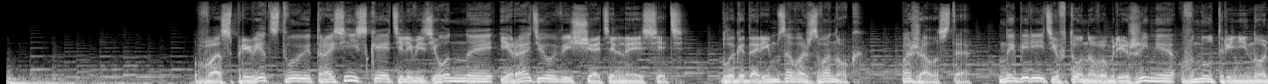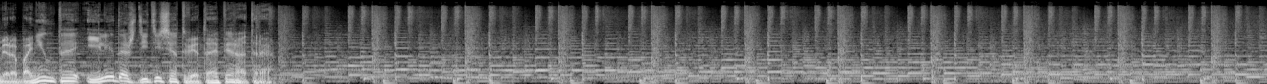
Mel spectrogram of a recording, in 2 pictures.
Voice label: M IVR voice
